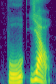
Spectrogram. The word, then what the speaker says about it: 不: The character 不 is usually a 4th falling tone. But when it comes right before another 4th tone, like 要, it magically changes to a 2nd rising tone, 不要.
